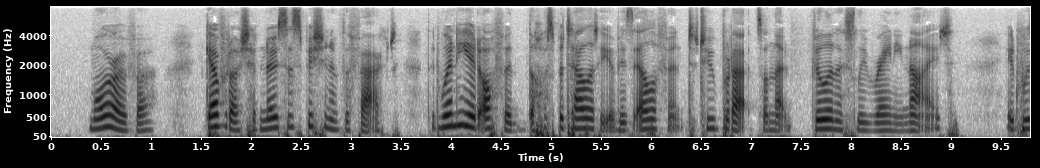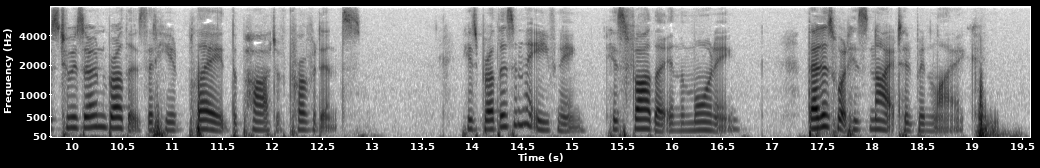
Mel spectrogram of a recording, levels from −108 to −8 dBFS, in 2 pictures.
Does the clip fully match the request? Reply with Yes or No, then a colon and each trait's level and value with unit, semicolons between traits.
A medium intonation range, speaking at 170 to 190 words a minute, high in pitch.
Yes: average, 4.2 semitones; average, 180 wpm; high, 210 Hz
